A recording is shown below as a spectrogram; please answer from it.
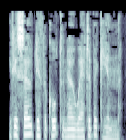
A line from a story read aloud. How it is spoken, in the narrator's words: whispering so low he could barely hear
